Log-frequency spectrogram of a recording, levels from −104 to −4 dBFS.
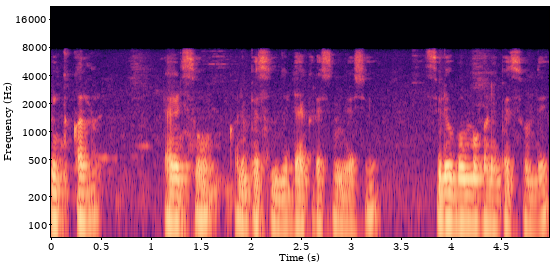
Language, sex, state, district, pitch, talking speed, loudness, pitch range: Telugu, male, Andhra Pradesh, Visakhapatnam, 105 Hz, 95 wpm, -19 LUFS, 100-110 Hz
